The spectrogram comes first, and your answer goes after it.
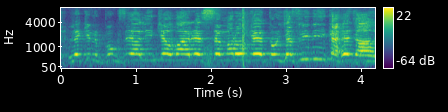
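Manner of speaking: loud, high, fiery majlis oratory; rousing sermon delivered loud and high to the mourners; preaching at full force. Acted. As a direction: hammer each line at the crowd like a pulpit orator.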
